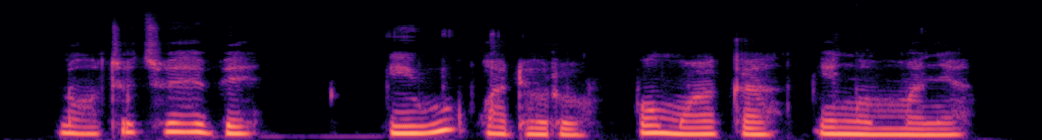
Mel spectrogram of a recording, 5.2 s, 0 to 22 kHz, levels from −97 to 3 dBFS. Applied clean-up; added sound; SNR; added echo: neural mask model Resemble Enhance denoiser.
